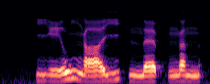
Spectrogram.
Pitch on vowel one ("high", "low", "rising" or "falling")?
rising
